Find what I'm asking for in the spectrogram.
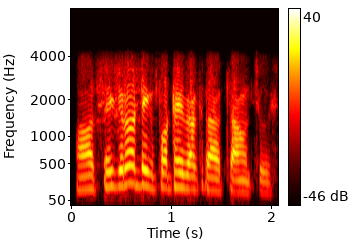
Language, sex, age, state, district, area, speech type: Odia, male, 45-60, Odisha, Rayagada, rural, conversation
